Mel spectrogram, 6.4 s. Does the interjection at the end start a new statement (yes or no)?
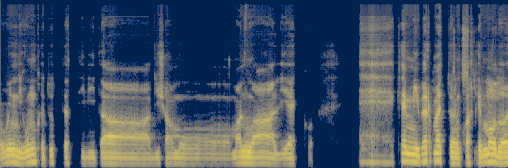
no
